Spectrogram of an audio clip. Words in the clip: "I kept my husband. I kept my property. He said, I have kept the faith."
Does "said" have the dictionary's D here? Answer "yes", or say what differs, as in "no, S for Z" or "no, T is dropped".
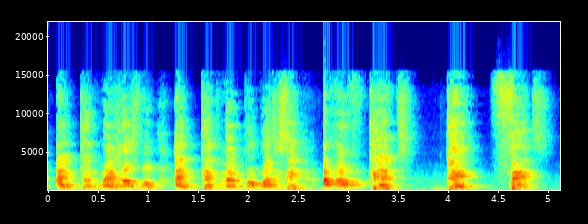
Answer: no, D is dropped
